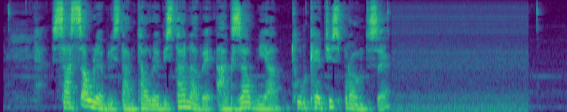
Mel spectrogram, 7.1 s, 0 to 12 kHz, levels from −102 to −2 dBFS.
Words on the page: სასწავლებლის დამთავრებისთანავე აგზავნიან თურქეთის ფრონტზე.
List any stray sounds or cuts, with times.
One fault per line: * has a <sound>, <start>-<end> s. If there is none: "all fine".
all fine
